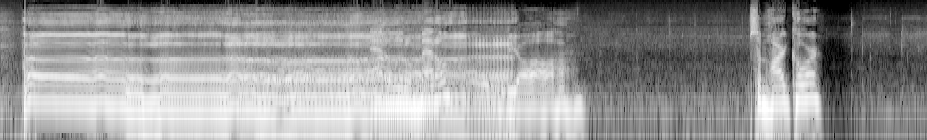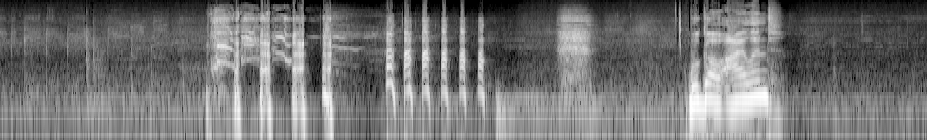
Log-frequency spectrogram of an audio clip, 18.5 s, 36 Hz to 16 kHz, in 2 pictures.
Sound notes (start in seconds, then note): 11.3 laugh; 17.8 blank Audio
